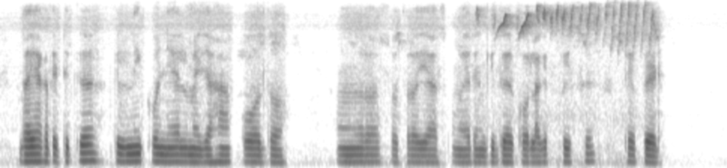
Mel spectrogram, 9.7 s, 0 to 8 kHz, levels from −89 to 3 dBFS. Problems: background sounds at intervals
